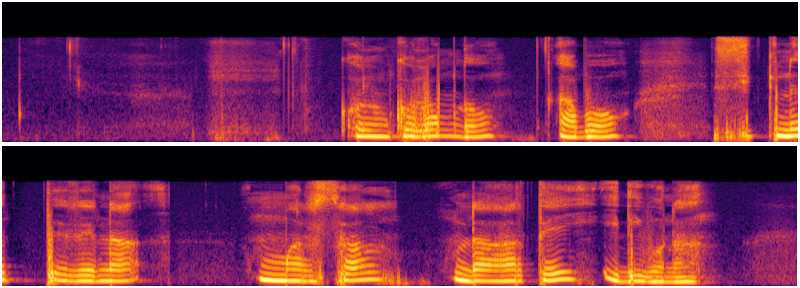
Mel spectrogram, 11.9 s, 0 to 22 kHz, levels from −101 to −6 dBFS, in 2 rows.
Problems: echo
